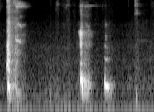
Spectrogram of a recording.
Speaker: That stupid dry cough, man. It sounds like I smoke or something and I don't I don't know where that's come from.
